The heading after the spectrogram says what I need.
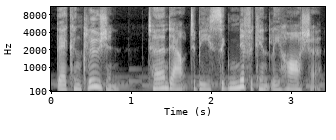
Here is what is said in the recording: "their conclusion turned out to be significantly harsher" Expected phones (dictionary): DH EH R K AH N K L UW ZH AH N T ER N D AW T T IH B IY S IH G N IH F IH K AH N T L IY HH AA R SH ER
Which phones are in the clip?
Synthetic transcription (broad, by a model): DH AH R K AH N K L UW ZH AH N T ER N D AW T T IH B IY S IH G N IH F IH K AH N T L IY HH AA R SH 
